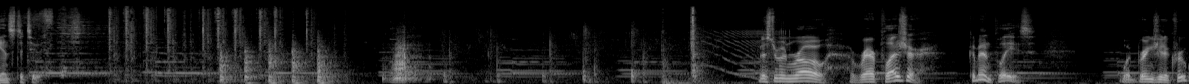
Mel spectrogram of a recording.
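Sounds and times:
speech: 0.0 - 0.9, 7.6 - 10.4, 11.2 - 11.8
rapid mechanical typewriter keystrokes: 1.1 - 3.4.

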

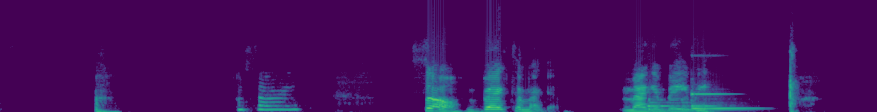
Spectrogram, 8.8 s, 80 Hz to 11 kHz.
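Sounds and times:
speech: 2.4 - 3.2, 4.2 - 7.3
smart speaker reminder chime: 6.5 - 7.7.

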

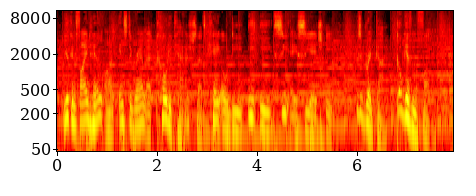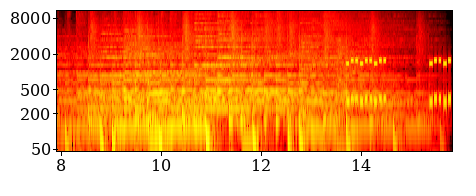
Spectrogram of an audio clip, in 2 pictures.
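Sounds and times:
music: 0.0 - 15.8
speech: 0.1 - 7.8
telephone ringing for a phone-in call: 13.7 - 14.6, 15.4 - 15.8.

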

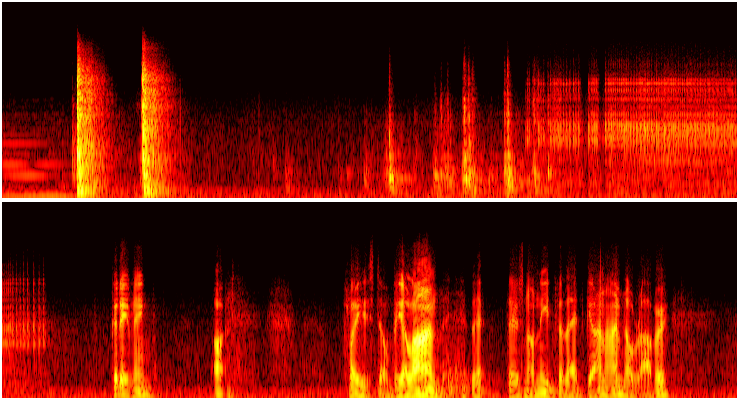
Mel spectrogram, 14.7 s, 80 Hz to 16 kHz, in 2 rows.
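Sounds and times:
heavy oak door creaking open: 0.0 - 1.9, 2.7 - 8.0
latch clicks: 0.7 - 1.9, 2.6 - 6.0
speech: 8.5 - 9.8, 10.8 - 14.2.

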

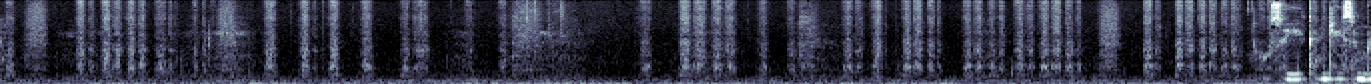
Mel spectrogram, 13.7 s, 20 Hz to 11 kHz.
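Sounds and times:
fine liner pen drawing on paper: 0.0 - 4.3, 6.4 - 10.8, 11.4 - 12.4
soft continuous hum: 0.0 - 13.6
speech: 12.8 - 13.6.

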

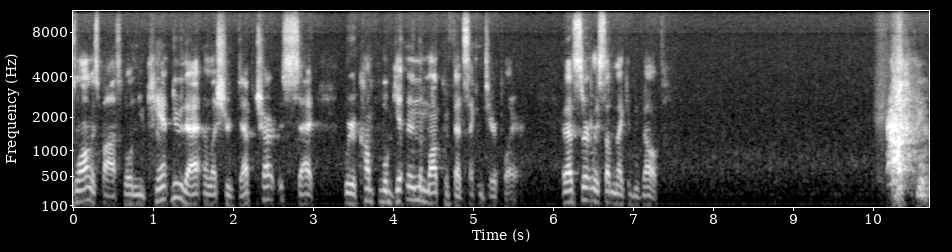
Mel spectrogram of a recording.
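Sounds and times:
speech: 0.0 - 7.5, 10.0 - 10.7
loud sneeze: 10.0 - 10.7.

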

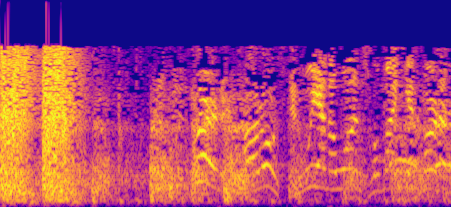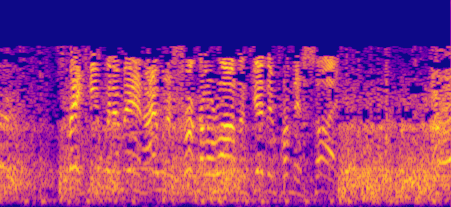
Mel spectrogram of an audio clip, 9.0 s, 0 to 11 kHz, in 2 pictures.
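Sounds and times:
gunshots in a radio drama shootout: 0.0 - 9.0
voices: 1.4 - 8.1, 8.7 - 9.0.

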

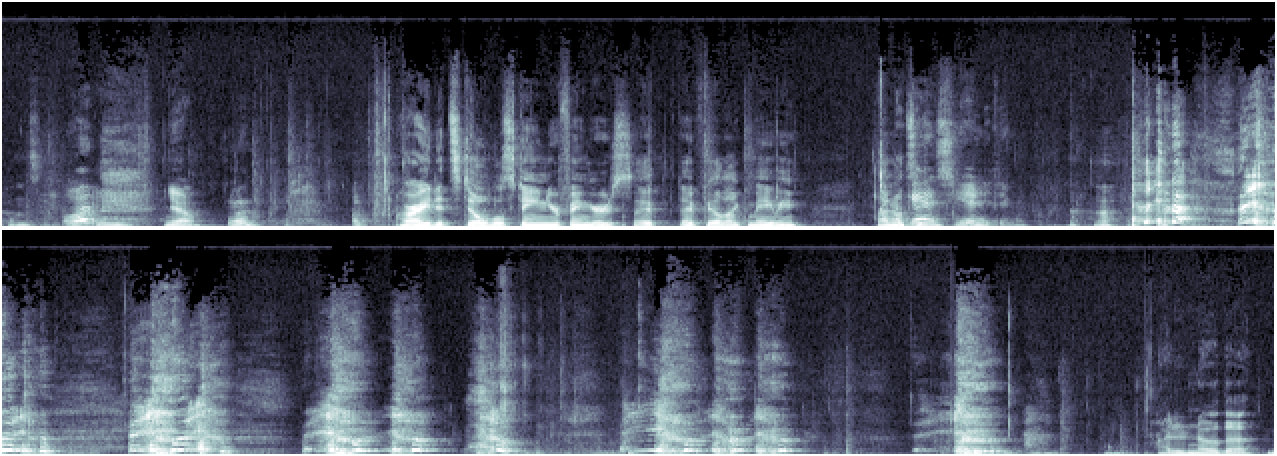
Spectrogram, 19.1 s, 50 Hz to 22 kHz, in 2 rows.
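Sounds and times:
speech: 0.2 - 2.3, 3.0 - 8.9
laughter: 8.0 - 9.2
person coughing hard after popcorn caught in the throat: 8.4 - 13.5, 14.2 - 15.6, 16.4 - 17.5.

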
